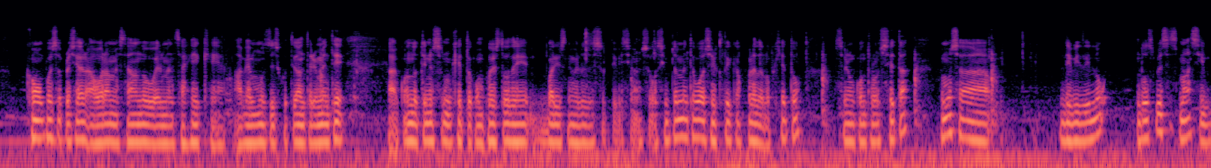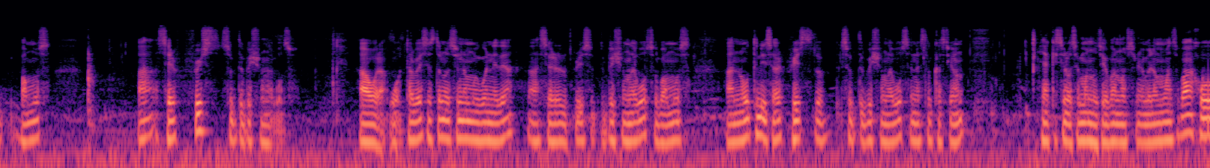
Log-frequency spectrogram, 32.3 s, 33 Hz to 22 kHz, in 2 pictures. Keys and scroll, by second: 10.8 ctrl+z, 13.7 ctrl+z, 18.9 ctrl+z, 22.3 ctrl+z.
